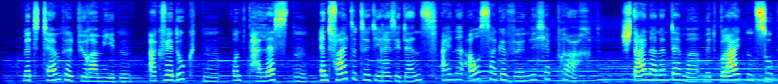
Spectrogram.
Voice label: german narration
